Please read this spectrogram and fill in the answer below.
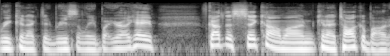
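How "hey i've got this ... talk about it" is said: plain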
